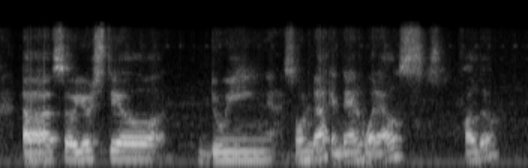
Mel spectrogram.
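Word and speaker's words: zondag: know yeah no okay in german it's sontak it's a song in german in in dutch it's sondag yeah it's the same it's almost the same okay good great uh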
